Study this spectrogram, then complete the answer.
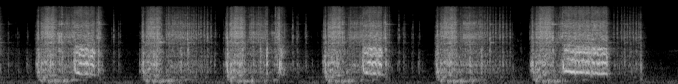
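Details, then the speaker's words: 1988 Johnson Evinrude 6 hp short-shaft outboard in neutral, which had been running a minute then stalling: six rope pulls, each a brief whirring spin with no pop or catch; cranks, no start, suspected choke or primer/fuel problem, unconfirmed. "I love that noise nothing yet more throttle it's less it's a choke problem I don't think this pull primer works I don't feel I don't feel fuel going through"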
